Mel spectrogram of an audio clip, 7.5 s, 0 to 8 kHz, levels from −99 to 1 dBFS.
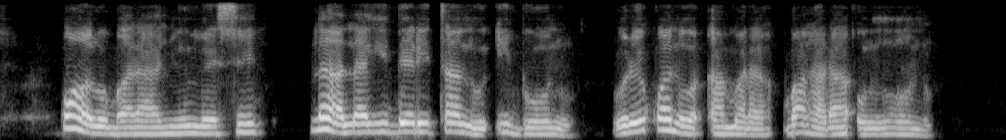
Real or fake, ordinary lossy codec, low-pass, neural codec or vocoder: fake; none; 7.2 kHz; codec, 24 kHz, 3 kbps, HILCodec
